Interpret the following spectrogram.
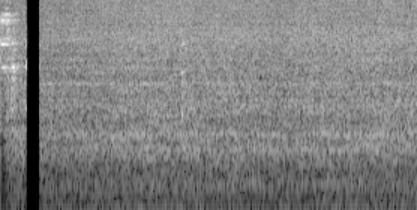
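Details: Oil boiler that was tripping on safety reset, its oil pump found bad internally: steady even hiss-like roar with low rumble, no pulsing or cutting out; burner firing and running normally after the fix.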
